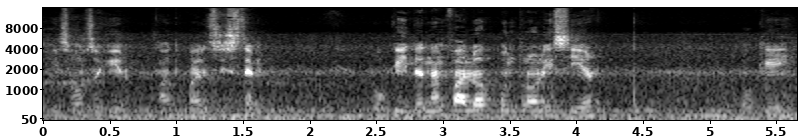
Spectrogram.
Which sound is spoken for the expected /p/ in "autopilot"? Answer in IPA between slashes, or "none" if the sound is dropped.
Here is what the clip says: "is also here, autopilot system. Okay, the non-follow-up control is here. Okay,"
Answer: /b/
